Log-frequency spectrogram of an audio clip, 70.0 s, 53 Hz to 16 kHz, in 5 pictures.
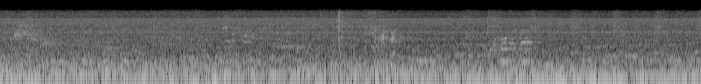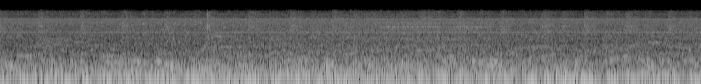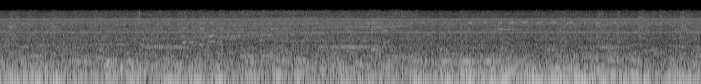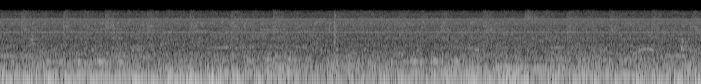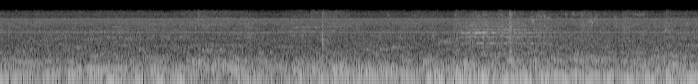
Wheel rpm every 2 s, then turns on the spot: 0, 0, 0, 0, 0, 0, 0, 0, 0, 0, 0, 0, 0, 0, 0, 0, 0, 0, 0, 0, 0, 0, 0, 0, 0, 0, 0, 0, 0, 0, 0, 0, 0, 0, 0.
none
